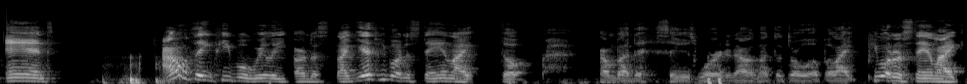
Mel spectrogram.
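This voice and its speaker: A man hosting a podcast in casual pop culture chat, talking in an excitable, slangy, profane way. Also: medium pitch, a little fast, background noise. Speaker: podcast host.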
